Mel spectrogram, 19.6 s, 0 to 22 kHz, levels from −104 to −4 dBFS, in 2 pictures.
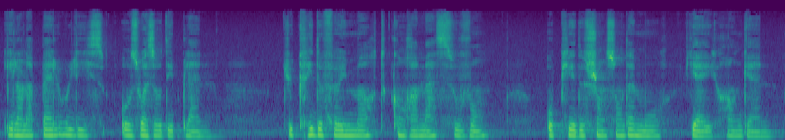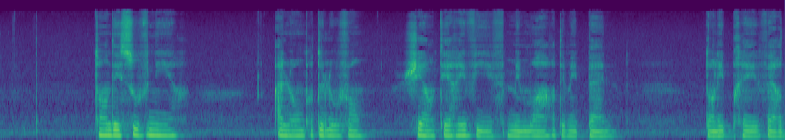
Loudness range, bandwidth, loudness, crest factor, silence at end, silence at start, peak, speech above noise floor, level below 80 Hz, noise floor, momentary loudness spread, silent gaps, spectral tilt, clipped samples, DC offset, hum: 4 LU; 15.5 kHz; -35 LUFS; 18 dB; 0 s; 0.05 s; -18 dBFS; 30 dB; -84 dBFS; -64 dBFS; 11 LU; none; -4.5 dB/octave; under 0.1%; under 0.1%; none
